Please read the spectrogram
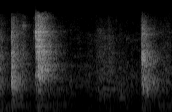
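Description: Marker pen on a whiteboard: two short scratchy strokes in the first half-second, then another just before the end.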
